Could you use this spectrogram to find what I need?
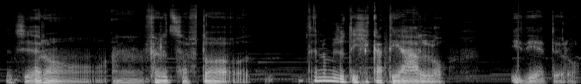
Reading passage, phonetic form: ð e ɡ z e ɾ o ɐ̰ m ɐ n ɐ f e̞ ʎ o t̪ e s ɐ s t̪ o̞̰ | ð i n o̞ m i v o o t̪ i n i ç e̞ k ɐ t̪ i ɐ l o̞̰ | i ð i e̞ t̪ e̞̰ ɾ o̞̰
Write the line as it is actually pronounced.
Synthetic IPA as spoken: ð e ɡ z e ɾ o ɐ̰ n ɐ n ɐ f e̞ ɾ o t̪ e s ɐ f t̪ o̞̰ | ð e n o̞ m i z o o t̪ i i ç e̞ k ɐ t̪ i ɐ l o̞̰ | i ð i e̞ t̪ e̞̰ ɾ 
